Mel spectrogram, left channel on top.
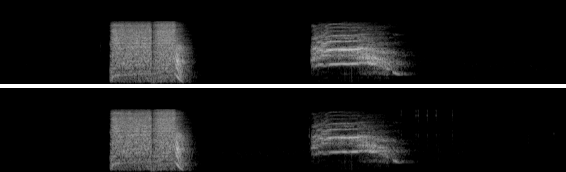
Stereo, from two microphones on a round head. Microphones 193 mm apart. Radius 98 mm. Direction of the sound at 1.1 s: Centre (ahead or behind).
